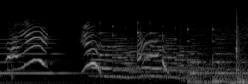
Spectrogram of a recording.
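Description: Three short, high cries, each rising and then falling in pitch, over background music.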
